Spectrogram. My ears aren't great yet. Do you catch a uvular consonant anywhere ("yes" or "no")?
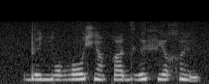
yes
